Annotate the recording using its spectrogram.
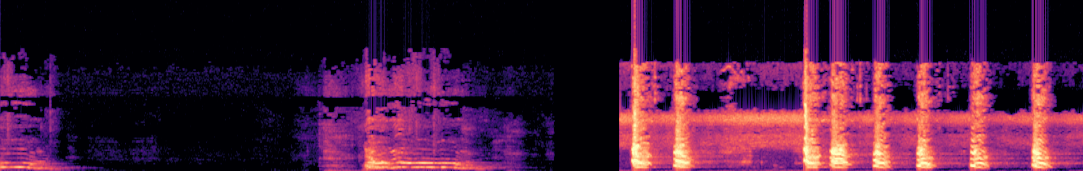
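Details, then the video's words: Beagle barking aggressively and loudly: a drawn-out howling bay at the start, then a run of sharp, evenly spaced barks about twice a second, with a faint steady high tone behind. "Beagle Barking Sound Effect"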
